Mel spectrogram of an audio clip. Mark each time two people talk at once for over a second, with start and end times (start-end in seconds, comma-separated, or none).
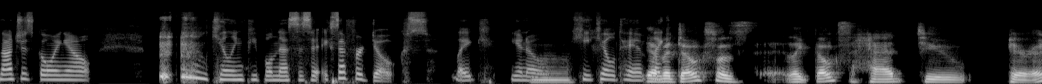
none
